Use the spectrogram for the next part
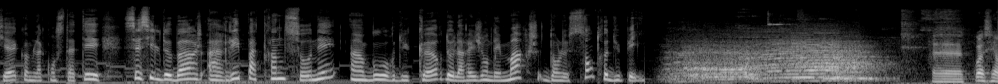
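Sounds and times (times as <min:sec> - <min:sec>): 
speech: 0:00.0 - 0:07.0, 0:09.3 - 0:09.9
beef cattle mooing in a barn: 0:06.6 - 0:09.0.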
